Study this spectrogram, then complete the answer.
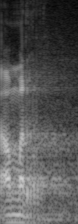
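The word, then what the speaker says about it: عمرو: ada Abdullah Ibnu Umar Jadi kalau Umar tidak memakai wau ujungnya jadi tidak memakai tambahan huruf wau kalau dibacanya kalau ada wau maka dibacanya Amr Abdullah bin Umar Abdullah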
